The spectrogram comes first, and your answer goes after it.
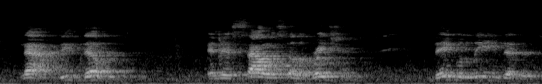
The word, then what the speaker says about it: Samhain: S-O-W-E-N, Samhain. That's how it's pronounced. Samhain is the Druid name for what you call Halloween.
